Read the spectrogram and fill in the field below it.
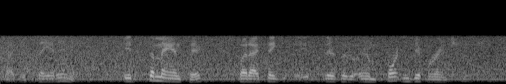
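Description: No faults: the speech sits in a telephone band of roughly 250 Hz to 3.7 kHz with nothing above 3.8 kHz, as expected of a mu-law line, and the room noise about 9 dB under it belongs to the recording.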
